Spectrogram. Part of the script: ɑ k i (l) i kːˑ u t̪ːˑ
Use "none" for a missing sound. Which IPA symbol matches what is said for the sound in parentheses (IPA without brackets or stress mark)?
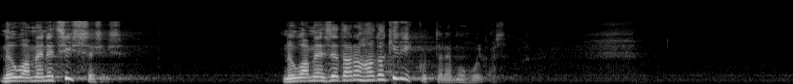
ɾ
